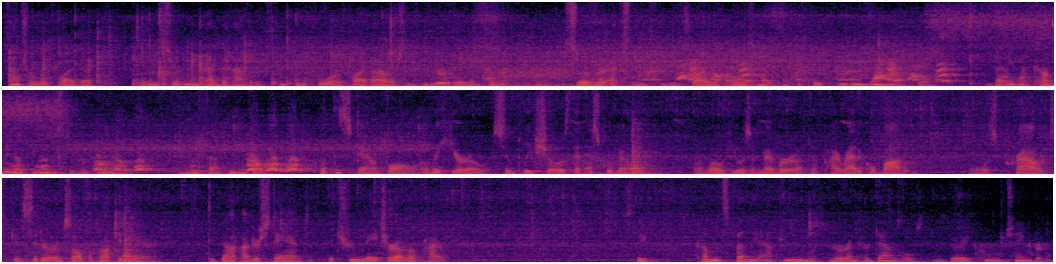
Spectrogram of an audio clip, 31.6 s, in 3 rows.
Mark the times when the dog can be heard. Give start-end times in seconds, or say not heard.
4.2-13.6.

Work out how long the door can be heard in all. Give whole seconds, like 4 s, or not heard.
4 s.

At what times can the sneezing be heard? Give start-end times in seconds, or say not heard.
not heard.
